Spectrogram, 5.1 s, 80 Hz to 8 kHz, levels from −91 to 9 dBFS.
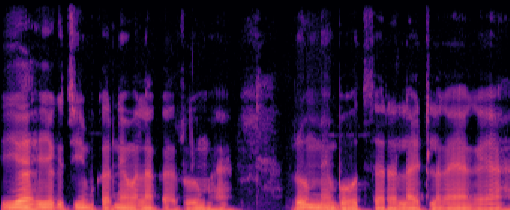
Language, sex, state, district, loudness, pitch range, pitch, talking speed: Hindi, male, Jharkhand, Palamu, -21 LUFS, 90-95 Hz, 95 Hz, 185 wpm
